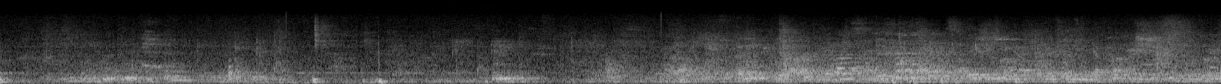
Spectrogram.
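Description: A crowd of men and women chatter and talk over one another in a room.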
